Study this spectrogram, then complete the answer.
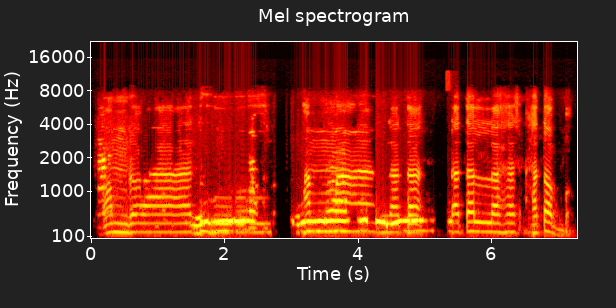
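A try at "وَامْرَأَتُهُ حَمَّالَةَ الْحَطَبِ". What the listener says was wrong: ওম র আ বলে টান দিচ্ছেন, হামজার উপরে যাবার আছে, টান হবে না। ওম র আতুহু, বলেন।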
